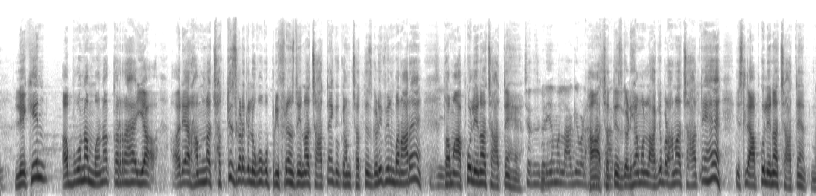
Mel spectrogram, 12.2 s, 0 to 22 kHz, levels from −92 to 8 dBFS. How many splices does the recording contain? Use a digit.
0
